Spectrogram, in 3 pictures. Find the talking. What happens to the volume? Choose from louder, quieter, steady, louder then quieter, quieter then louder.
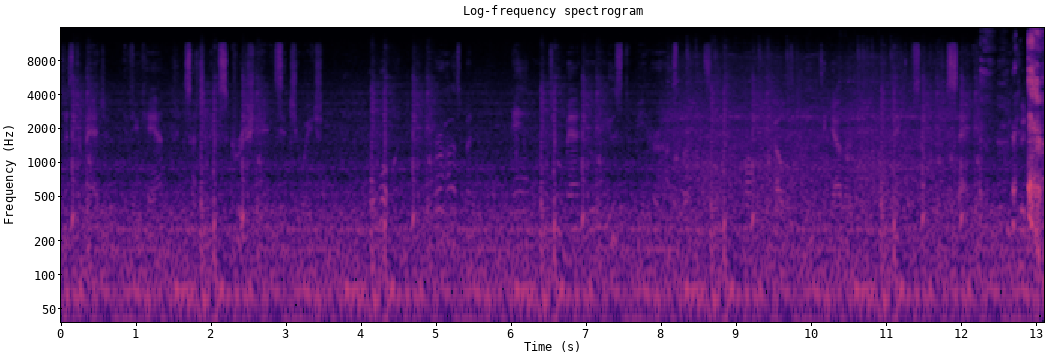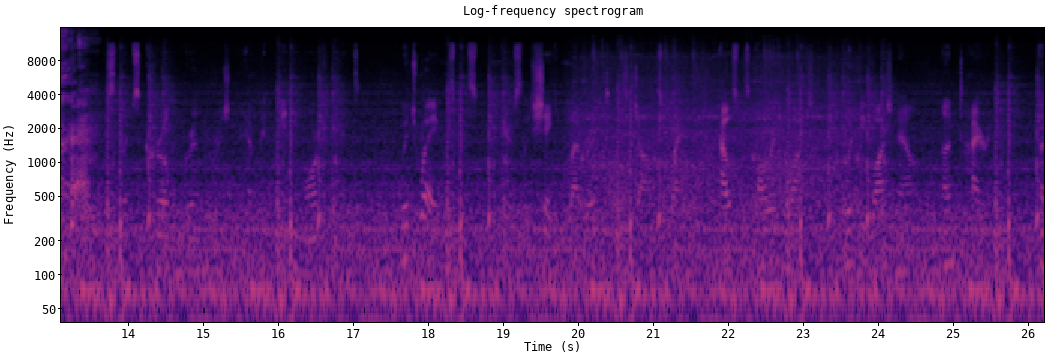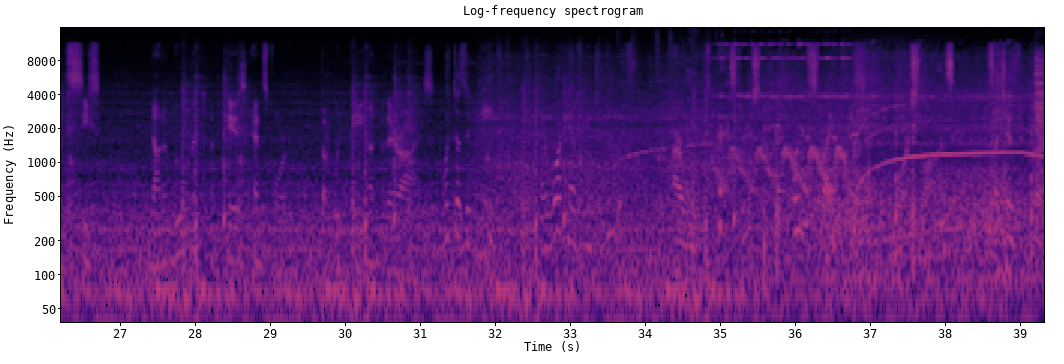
louder.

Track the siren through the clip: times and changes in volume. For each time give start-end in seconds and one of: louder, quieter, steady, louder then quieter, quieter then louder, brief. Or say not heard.
33.5-39.1 louder.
